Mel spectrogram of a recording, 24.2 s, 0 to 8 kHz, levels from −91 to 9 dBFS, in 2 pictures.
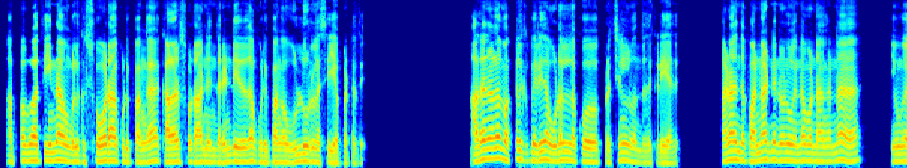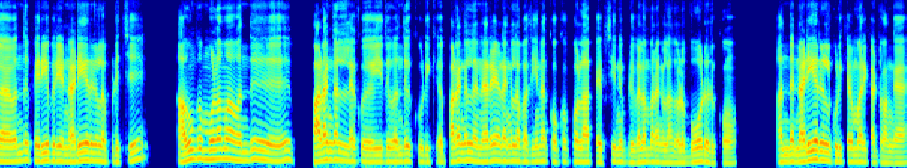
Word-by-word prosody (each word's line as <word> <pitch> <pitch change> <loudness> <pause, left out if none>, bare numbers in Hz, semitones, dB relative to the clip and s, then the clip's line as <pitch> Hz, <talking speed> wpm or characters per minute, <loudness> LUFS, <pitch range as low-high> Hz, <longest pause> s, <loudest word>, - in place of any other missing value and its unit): அப்பப் 140 +5 -2
பாத்தீங்கன்னா, 145 +2 +3
உங்களுக்கு 125 -3 -2
சோடா 140 +2 +4
குடிப்பாங்க. 115 -1 -1 0.2
கலர் 120 0 +4
சோடான்னு 115 0 0
இந்த 115 - -2
2 125 +2 0
இது 125 0 +1
தான் 125 - -2
குடிப்பாங்க. 115 0 0
உள்ளூர்ல 125 -2 0
செய்யப்பட்டது. 105 -2 -4 1.5
அதனால 170 +6 +4
மக்களுக்குப் 150 -1 -3
பெரிதா 150 +3 +2
உடல்ல 150 +1 +1
கொ 125 - +1 0.2
பிரச்சனைகள் 135 +4 -3
வந்தது 105 -1 -7
கிடையாது. 100 -1 -2 0.6
ஆனா, 135 - +4
அந்தப் 150 -3 -2
பன்னாட்டு 155 +4 +3
நிறுவனங்கள் 145 -2 0
என்னா 145 +1 0
பண்ணாங்கன்னா, 135 +2 0 0.6
இவுங்க 130 +1 0 0.2
வந்து 140 +3 -3
பெரிய 135 +1 +3
பெரிய 135 -1 +2
நடிகர்களப் 140 -2 +2
பிடிச்சு, 120 +4 -5 0.7
அவுங்க 170 +2 +2
மூலமா 175 +1 +3
வந்து, 150 +3 -4 0.8
படங்கள்ல 150 -2 +3
கு 130 - -3 0.2
இது 120 +1 -4
வந்து 130 +2 -1
குடிக்க 120 0 -6
படங்கள்ல 145 +2 +2
நெறையா 140 +3 +3
இடங்கள்ல 135 0 0
பாத்தீங்கன்னா, 130 +2 -3
கொக்கோ 125 0 -6
கோலா, 120 0 +1
பெப்சின்னு 120 +2 -4
இப்படி 110 -1 -6
விளம்பரங்கள் 115 -1 -1
அதோட 105 -1 -2
போர்டு 120 +1 +1
இருக்கும். 95 -1 -6 0.6
அந்த 120 +2 0
நடிகர்கள் 150 0 +4
குடிக்கிற 120 -1 -2
மாரி 120 -1 +1
காட்டுவாங்க. 105 -1 -3
130 Hz, 145 wpm, -21 LUFS, 120-145 Hz, 1.5 s, சோடா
